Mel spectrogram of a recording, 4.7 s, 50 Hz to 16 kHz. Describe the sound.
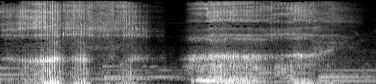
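A 15-year-old pug snores in two long, loud breaths: deep, rattling, wheezy rumbles with a brief quiet gap between them.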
